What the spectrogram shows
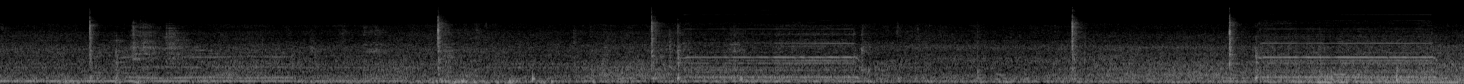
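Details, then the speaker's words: Motorcycle with no blinking check engine light, troubleshooting, key cycled on and off: after each key click a steady, even fuel pump hum for a couple of seconds, then stops; fuel pump now priming properly. "So okay na mga katropa, gumagana na yung fuel pump ni boss. Naririnig na natin yung kanyang motorized, umuugong na."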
